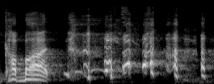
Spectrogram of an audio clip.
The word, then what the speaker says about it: cupboard: bought okay not cupboard you would pronounce cupboard as c-u-b-b-a-d cupboard how do you say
